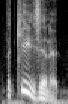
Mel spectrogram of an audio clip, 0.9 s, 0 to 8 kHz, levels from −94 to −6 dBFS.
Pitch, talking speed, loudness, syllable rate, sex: 140 Hz, 265 wpm, -13 LUFS, 6.3 syllables/s, male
